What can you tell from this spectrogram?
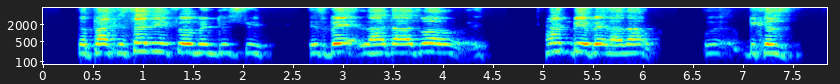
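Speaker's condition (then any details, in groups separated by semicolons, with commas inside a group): Cerebral palsy; cerebral palsy since childhood, uses a wheelchair, swimming advised in childhood to exercise all muscles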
